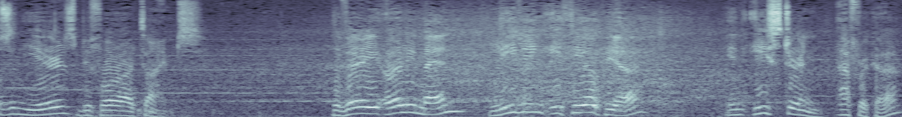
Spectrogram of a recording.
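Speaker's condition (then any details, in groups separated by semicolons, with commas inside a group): No condition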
